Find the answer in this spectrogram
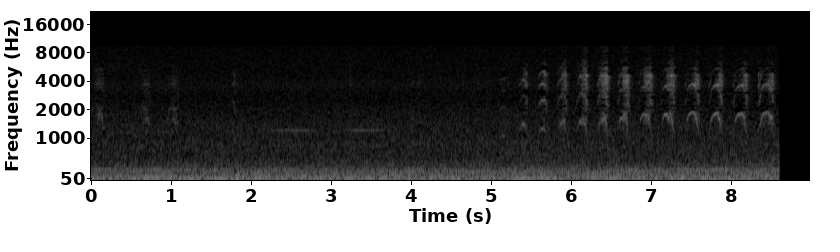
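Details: At a peregrine falcon nest on San Jose City Hall, May 7, 2024, four chicks aged six to seven days are fed. Scattered faint cheeps lead into a fast run of sharp chips, several per second, before the sound cuts off.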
